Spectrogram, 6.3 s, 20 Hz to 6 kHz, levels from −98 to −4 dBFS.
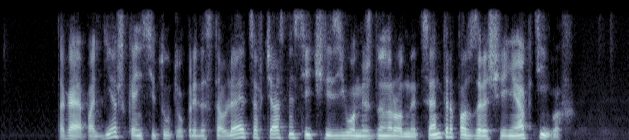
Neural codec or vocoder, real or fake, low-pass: codec, 16 kHz, 2 kbps, FunCodec, trained on Chinese and English, 25 frames a second; fake; 5.4 kHz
